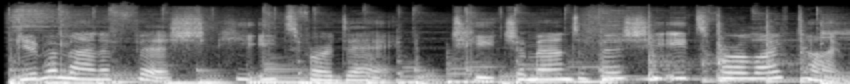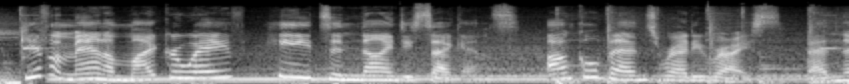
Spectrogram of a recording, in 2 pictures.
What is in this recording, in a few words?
vo demo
